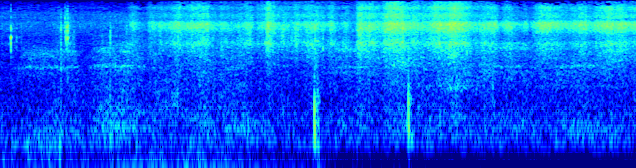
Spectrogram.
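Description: Steady outdoor hiss of wind on the microphone, with two short, light knocks about three and four seconds in.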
